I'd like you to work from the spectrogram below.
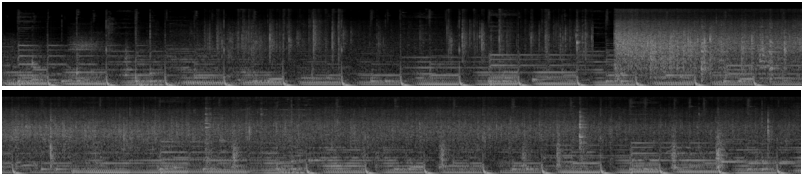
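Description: Cumin seeds frying for a chana dal dish, heard as a continuous hissing sizzle that grows denser and louder partway through, accompanied by a regular background rhythm of music-like beats.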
